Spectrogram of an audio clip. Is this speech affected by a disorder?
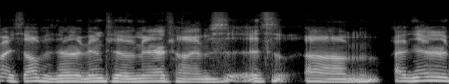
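Yes: congenital muscular dystrophy; on a ventilator, goes downtown on own, more independent than ever.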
